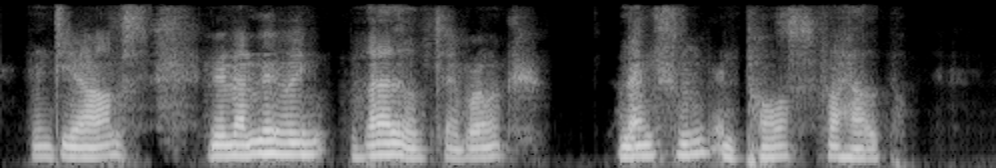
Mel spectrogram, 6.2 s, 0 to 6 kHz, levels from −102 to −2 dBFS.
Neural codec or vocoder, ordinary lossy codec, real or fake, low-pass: codec, 16 kHz in and 24 kHz out, 0.6 kbps, FireRedTTS-2 codec; AAC, 24 kbps; fake; 5.4 kHz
